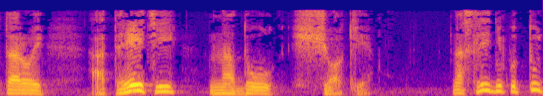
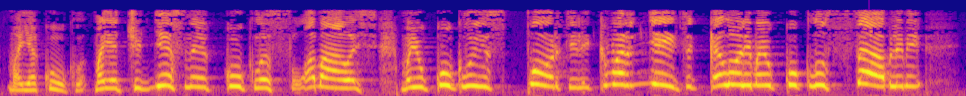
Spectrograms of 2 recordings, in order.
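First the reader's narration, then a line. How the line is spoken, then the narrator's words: Sobbing. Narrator (Russian): он опять зарыдал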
